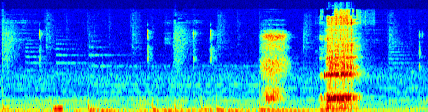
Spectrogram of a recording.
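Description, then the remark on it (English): A loud burp erupts in two quick gurgling bursts after a stretch of near quiet with faint ticking in the background. No one speaks. “Very impolite to burp in front of the audience.”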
